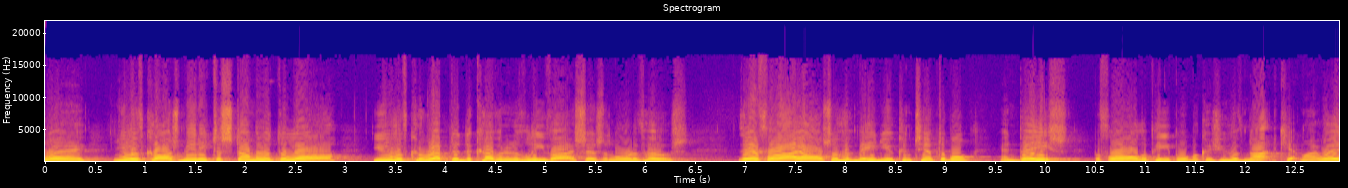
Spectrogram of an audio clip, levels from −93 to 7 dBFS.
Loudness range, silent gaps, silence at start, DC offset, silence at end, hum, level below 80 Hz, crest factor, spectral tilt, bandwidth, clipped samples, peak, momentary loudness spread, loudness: 2 LU; none; 0 s; under 0.1%; 0 s; none; -40 dBFS; 8 dB; -7.5 dB/octave; 15 kHz; under 0.1%; 0 dBFS; 7 LU; -8 LUFS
